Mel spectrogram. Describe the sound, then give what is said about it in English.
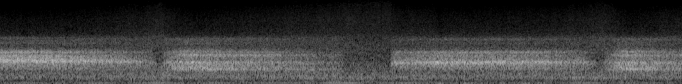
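Slow, deep breathing through the mouth, demonstrating the breath as a wave, with an airy, rushing hiss like waves washing in and out: three or four long breaths separated by brief pauses, steady and fairly loud, with no talking. “And just remember that the breath is like a wave.”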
